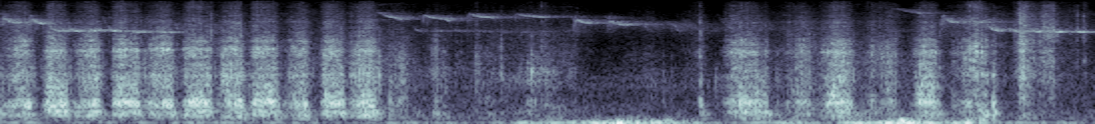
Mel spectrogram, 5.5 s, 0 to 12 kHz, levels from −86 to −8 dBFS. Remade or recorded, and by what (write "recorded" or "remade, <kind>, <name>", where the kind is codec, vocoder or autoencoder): recorded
